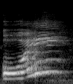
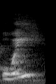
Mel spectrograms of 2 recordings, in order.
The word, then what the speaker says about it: Ouai: This is Oi, O-U-A-I, hair care, Oi, I think is how you say it, wave spray.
